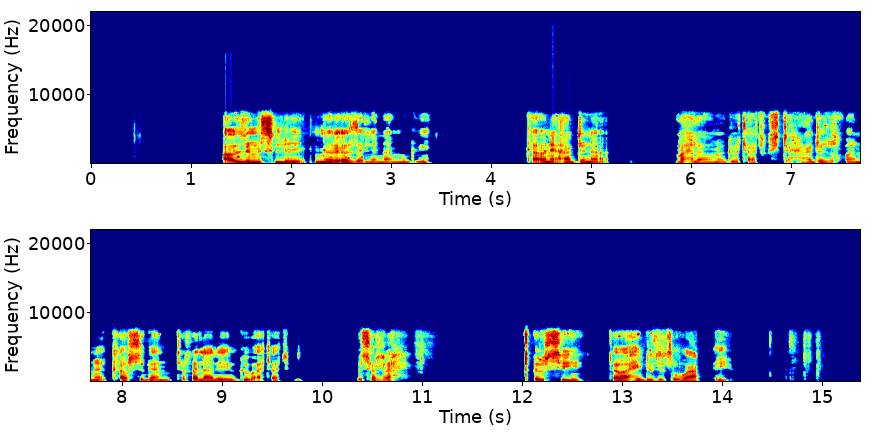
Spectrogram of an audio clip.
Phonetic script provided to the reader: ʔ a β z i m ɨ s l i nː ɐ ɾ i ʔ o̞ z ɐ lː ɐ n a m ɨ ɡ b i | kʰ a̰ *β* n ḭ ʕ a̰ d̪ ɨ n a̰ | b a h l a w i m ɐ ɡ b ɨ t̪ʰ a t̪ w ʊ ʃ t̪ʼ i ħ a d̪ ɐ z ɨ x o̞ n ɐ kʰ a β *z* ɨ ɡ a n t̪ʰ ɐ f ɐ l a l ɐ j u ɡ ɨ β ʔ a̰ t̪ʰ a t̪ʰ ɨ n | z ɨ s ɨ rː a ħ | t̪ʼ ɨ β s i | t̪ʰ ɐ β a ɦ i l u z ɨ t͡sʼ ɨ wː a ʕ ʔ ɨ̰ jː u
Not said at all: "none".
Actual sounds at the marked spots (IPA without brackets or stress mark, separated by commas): β, s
